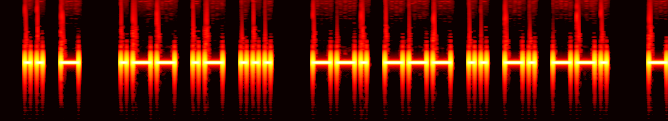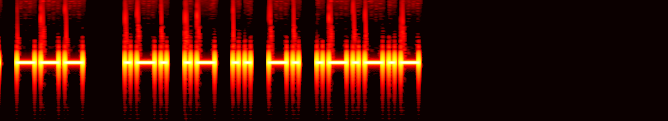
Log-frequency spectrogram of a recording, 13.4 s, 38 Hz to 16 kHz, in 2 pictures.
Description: Morse code, heard as a keyed tone, about 21 wpm, 700 Hz. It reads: IT WAS GOING TO RAIN.
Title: Sentences with 4-Word Phrases - 20wpm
